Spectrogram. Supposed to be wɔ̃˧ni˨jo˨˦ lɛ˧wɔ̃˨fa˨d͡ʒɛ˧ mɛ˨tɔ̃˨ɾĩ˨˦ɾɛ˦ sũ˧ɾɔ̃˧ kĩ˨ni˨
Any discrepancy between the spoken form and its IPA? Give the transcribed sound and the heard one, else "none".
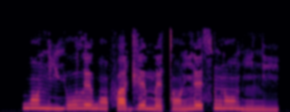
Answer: k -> ɡ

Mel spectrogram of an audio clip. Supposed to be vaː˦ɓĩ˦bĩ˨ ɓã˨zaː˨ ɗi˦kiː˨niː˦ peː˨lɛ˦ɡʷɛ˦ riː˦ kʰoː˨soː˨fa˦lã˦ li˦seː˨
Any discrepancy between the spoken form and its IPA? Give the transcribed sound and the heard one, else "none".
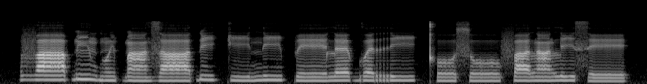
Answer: b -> ɡʷ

